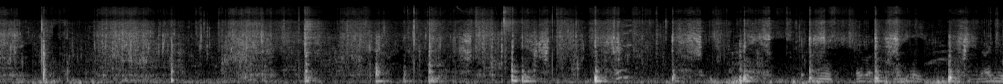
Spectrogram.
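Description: Washed rice being tipped from a large aluminium bowl into a pot of boiling water, splashing and sloshing, with repeated clinks and knocks as a long metal ladle scrapes the rice out against the bowl and pot rim. Voices talk in the background, mostly in the second half.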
